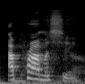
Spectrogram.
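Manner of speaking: usual speaking voice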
